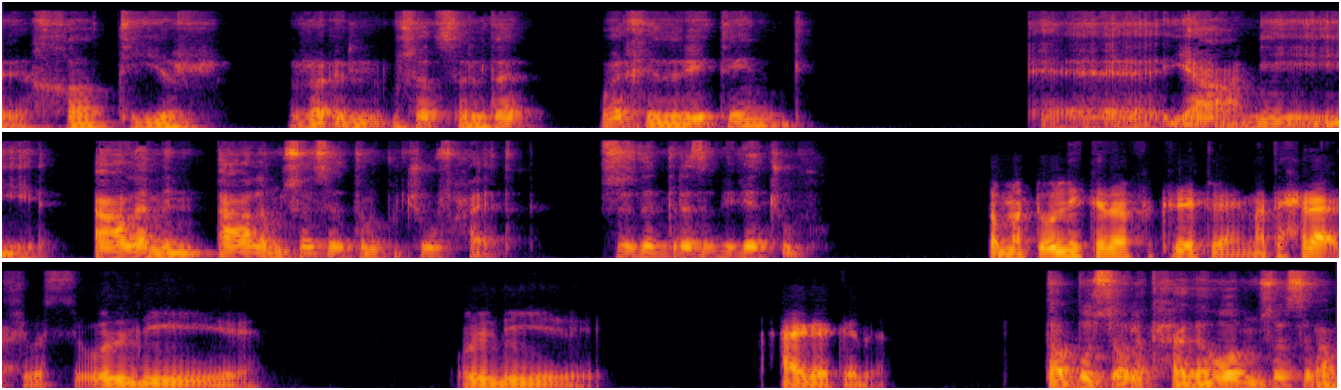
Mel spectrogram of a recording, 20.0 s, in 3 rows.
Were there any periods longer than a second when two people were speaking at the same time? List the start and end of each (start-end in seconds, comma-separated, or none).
none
